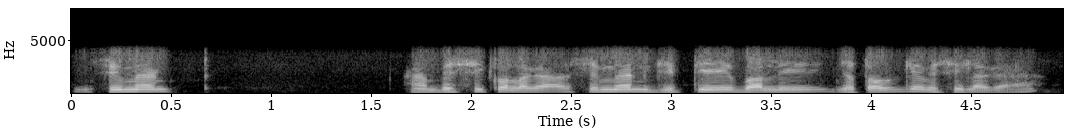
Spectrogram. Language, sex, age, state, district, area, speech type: Santali, male, 30-45, West Bengal, Bankura, rural, conversation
